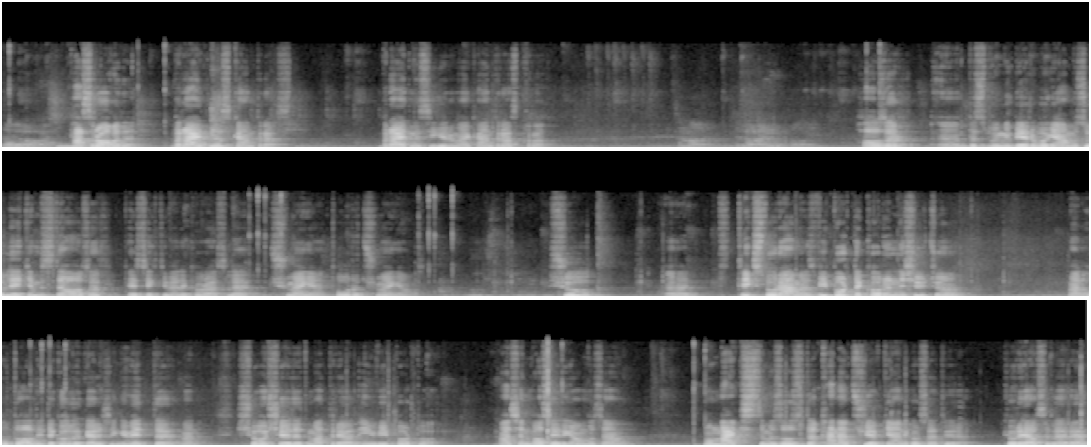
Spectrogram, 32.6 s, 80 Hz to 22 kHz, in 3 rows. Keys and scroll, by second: 29.4 alt+w, 31.8 F4.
